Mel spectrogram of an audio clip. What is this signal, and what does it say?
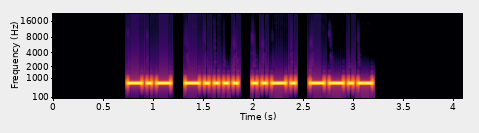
Morse code, heard as a keyed tone, about 32 wpm, 700 Hz. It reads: K6FQ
